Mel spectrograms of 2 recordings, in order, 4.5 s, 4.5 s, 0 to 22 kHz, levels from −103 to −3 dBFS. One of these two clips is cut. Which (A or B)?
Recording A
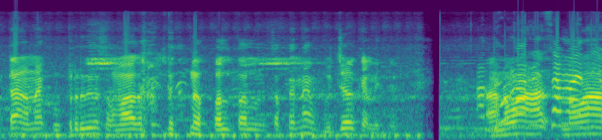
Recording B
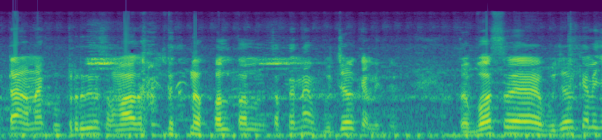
A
